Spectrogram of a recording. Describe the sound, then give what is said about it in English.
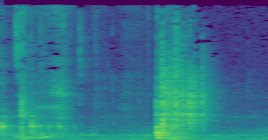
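Dice clatter and rattle across a hard surface in two bursts, a busy rolling patter that settles, then a sharper second throw that tumbles and fades out. “Give me three rolls if you're just gonna spray down the crowd.”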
